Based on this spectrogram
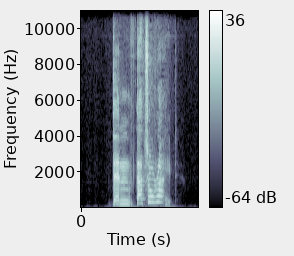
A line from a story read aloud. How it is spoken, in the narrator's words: I said hastily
